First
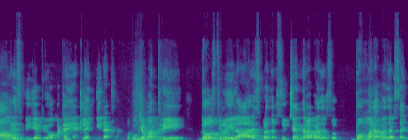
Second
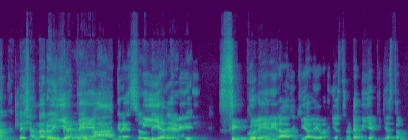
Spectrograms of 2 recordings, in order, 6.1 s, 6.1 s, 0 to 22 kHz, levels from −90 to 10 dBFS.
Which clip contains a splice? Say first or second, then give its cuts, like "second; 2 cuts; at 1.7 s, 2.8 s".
first; 1 cut; at 1.9 s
